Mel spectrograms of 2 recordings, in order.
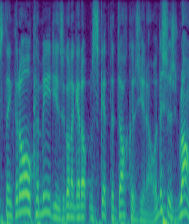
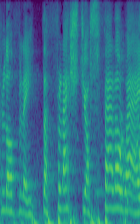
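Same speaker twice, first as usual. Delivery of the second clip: put-on high, slow, drawn-out old gran; deaf gran; 7 semitones higher, slower than usual. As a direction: answer as the hard-of-hearing grandmother. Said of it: "my gran was a bit Mutt and Jeff".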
